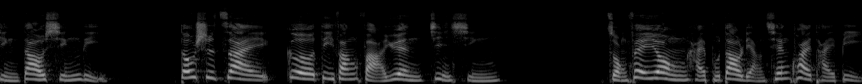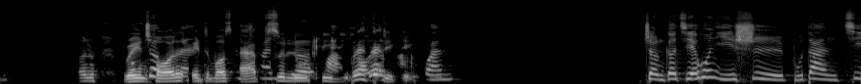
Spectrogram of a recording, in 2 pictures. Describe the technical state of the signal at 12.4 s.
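At 12.4 s the echo canceller is caught in double talk, with both sides speaking at once. Unable to separate the local talker from the loudspeaker echo, it has likely turned both down. This speech suppressed in double talk runs from 10.23 to 12.67 s. The speech dips and breaks up in pieces while the far side talks, adding up to about two seconds of lost level. At its deepest the drop reaches roughly 35 dB, close to a dropout.

Overlapping that, from 12.31 to 12.45 s, is an echo leak. One side is likely playing the call on a loudspeaker, and its echo canceller lets part of what its microphone picks up get back into the line. A delayed copy of the speech returns 154 ms behind the original as a short scrap, about as loud as the speech itself, so it sounds like a brief doubled fragment rather than a faint trace.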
